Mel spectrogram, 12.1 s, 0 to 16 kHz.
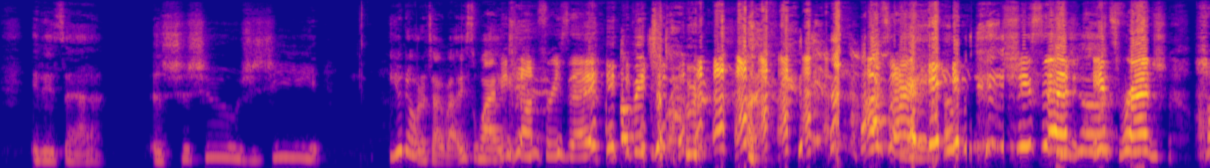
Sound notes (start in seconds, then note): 7.4 mocking French noises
